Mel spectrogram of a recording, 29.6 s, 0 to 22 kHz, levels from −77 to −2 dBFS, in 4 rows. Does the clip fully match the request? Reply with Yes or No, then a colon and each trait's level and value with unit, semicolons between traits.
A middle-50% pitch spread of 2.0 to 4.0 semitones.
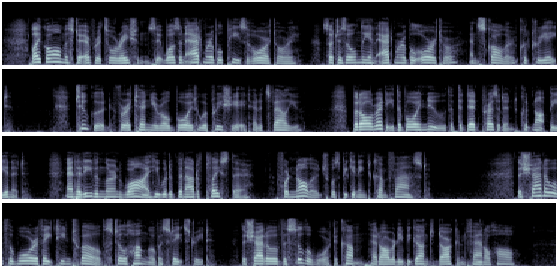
Yes: average, 2.8 semitones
